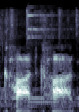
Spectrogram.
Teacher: if you are in Colorado and you're younger than about 40 you will probably use cot cot the word will be the same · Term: California vowel shift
